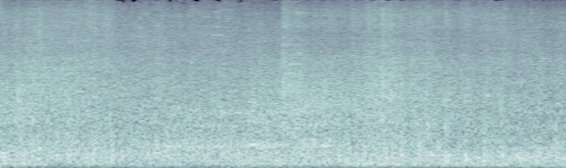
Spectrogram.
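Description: Freight train cars, tank cars and a covered hopper, rolling past at close range: a steady wheel-on-rail rumble with clatter from the trucks.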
